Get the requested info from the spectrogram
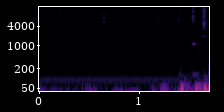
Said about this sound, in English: Are you typing still? Okay, I see how it is.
